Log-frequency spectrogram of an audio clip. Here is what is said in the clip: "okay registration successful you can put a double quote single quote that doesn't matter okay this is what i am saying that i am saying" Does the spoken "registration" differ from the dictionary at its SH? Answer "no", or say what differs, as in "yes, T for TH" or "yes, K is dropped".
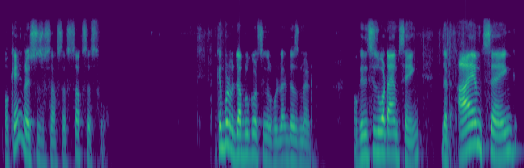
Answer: yes, S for SH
